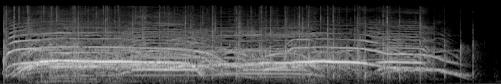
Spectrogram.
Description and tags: Small crowd cheering like at the beginning of a show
